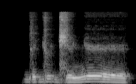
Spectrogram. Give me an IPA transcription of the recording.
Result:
ɡ e ɟ ʉ d͡ʑ e ɲ eː

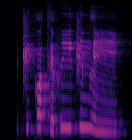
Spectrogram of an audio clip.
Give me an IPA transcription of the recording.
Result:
t͡ʃ ɪ˦ k ɔ˦ t͡s ɪ˨ f iː˦ t͡ʃ i˦ m l iː˨

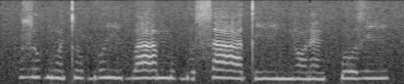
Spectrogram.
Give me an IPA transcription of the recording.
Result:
z u˧ ɡʷ ɛ̃˨ t u˨ ɡʷ iː˦˨ b aː˦ m u˨ ɡʷ ə˨ s aː˦˨ t iː˨ ɲ ɔ̃˧ ɾ ɛ̃˧ k͡p o˦ z i˦

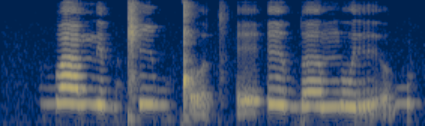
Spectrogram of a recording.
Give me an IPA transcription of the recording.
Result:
b a mʲ a b ǁ i b ǃ o̰ t͡sʼ ḛ ʔ ɪː b ɾ əː m u rʲ o̰ b

